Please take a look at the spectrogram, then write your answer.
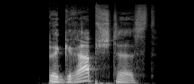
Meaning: inflection of begrabschen: 1. second-person singular preterite 2. second-person singular subjunctive II
- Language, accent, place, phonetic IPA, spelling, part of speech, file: German, Germany, Berlin, [bəˈɡʁapʃtəst], begrabschtest, verb, De-begrabschtest.ogg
